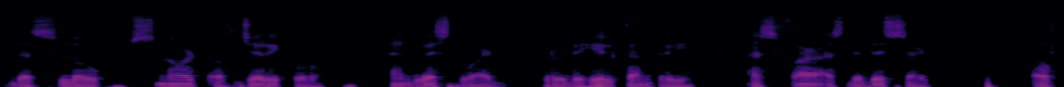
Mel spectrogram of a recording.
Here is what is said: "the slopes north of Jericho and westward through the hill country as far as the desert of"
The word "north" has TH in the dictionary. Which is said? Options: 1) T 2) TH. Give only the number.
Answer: 1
